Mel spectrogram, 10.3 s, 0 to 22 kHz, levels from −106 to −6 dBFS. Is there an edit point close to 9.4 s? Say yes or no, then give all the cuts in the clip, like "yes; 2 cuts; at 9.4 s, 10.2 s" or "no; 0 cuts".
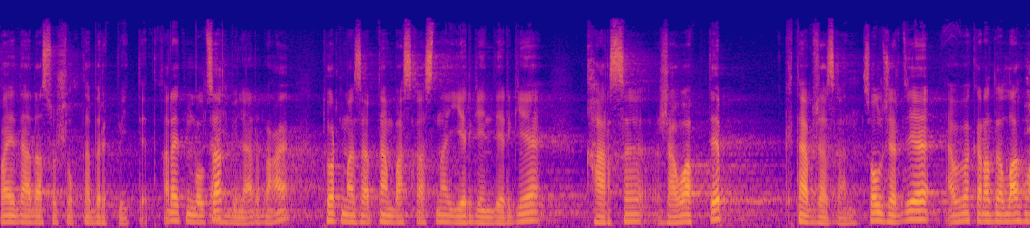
yes; 2 cuts; at 2.3 s, 9.4 s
